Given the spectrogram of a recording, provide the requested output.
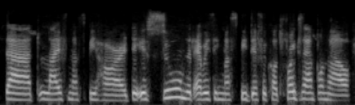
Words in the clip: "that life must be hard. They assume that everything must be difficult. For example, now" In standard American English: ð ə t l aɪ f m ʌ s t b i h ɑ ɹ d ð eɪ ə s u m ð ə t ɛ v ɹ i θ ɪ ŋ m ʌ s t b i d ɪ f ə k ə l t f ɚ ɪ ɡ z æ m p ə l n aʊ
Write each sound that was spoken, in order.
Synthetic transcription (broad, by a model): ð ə t l aɪ f m ʌ s t b i h ɑ ɹ d ð eɪ ə s u m ð ə t ɛ v ɹ i θ ɪ ŋ m ʌ s t b i d ɪ f ə k ə l t f ɚ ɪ ɡ z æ m p l n aʊ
